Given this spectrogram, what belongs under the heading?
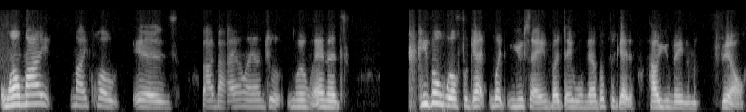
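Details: Adult woman with cerebral palsy; the specific speech difference is not named; dysarthric speech in cerebral palsy.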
